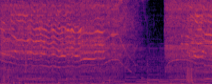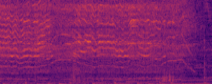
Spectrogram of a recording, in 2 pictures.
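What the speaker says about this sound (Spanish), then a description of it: "Ahora voy a marcar para hacer unos cortes." A handsaw cuts into a piece of wood in a home workshop, with steady rapid back-and-forth rasping strokes, close and moderately loud, and a short pause midway before the sawing resumes.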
